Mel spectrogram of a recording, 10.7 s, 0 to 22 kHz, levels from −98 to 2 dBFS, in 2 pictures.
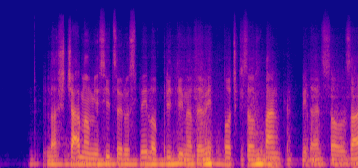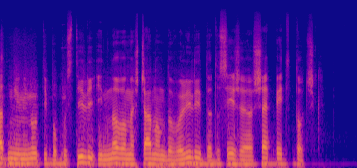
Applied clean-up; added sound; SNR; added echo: neural mask model RNNoise.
